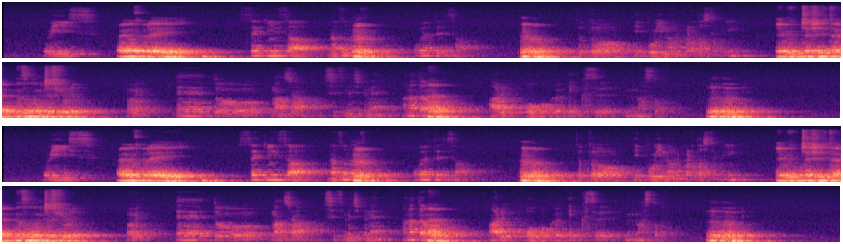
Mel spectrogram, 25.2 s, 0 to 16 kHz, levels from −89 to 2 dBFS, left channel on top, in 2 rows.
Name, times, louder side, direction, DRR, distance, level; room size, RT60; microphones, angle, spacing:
voice 1, 0.6-1.4 3.7-4.5 4.9-5.4 6.2-6.9 8.6-11.0 14.4-14.7 15.2-18.3 18.6-19.1 19.9-22.5, right 2 dB, 20° right, 0 dB, 0.6 m, -30 dB
voice 2, 1.7-3.1 5.2-5.4 7.7-8.1 11.6-13.7 18.9-19.2 23.1-23.6, equal, 5° right, -7 dB, 1.0 m, -15 dB
4.3 x 2.2 x 4.1 m, 1.3 s
head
